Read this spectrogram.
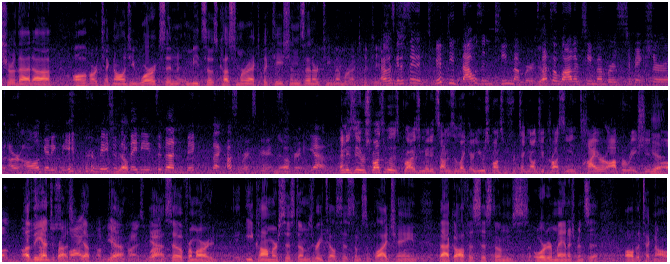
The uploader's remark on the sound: Live From NRF 2024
